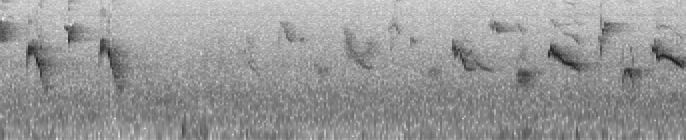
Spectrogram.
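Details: Mockingbird in January song on Long Island, central Bahamas: bursts of varied falling and rising whistled phrases, a short lull in the middle, then a louder run of sharp, sweeping notes.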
